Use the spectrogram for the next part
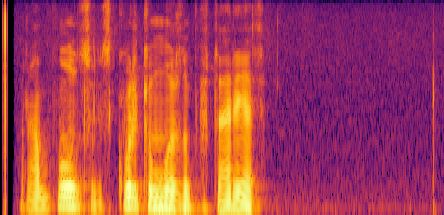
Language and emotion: Russian, angry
